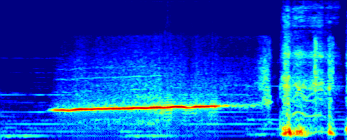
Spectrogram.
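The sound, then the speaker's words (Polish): A whistling sound effect for an orb in a Numenera tabletop role-playing session: a single pure, sustained whistle glides slowly upward in pitch for nearly two seconds, followed by a few brief noisy bursts. “I zaczyna gwizdać. Tak, gwizdać.”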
